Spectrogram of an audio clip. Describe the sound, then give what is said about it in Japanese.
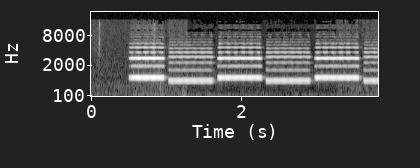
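A classic Japanese two-tone ambulance siren, the type in use since 1970, alternates steadily between a higher and a lower pitch, about twice per second, loud, with no voices over it. “じゃあそのまずじゃあ1970年ねあの、はい、パトカーと救急車のとは別個になりました、はい、で我々がずっと聞いてきた今の今今のずっと聞いてきた救急車の音、はいねはい、ちょっとあのちなみに車運転してる人、はい、これはあの近所で鳴ってるんじゃないはい、あのくれぐれもお気をつけくださいね”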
